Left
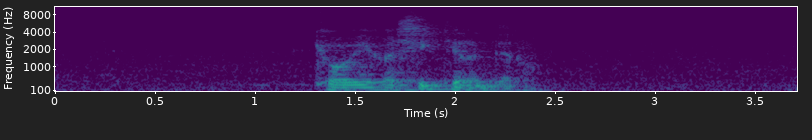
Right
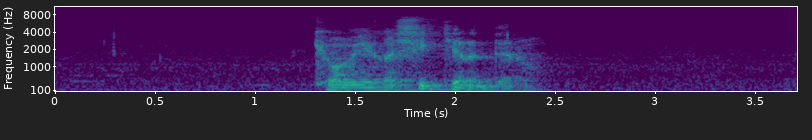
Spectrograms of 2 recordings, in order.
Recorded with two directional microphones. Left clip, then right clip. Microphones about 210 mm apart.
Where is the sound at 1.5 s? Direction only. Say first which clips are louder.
Right 6 dB; 35° right (ahead or behind).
